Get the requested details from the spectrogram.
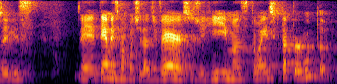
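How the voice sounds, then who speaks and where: A woman's voice: fairly high pitch, fairly bright tone, reverberant. A woman teacher giving a recorded video lesson, talking in a chatty way with lots of tag questions to her students.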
